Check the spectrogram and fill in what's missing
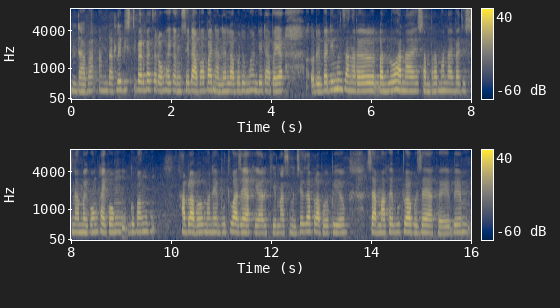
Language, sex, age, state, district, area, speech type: Bodo, female, 45-60, Assam, Chirang, urban, spontaneous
